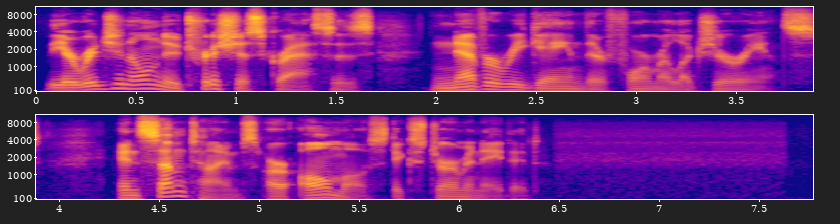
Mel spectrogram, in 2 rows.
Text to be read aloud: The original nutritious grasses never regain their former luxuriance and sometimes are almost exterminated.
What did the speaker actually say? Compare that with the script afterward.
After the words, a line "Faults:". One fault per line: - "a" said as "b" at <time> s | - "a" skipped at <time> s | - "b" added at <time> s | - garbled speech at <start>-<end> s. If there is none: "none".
The original nutritious grasses never regain their former luxuriance and sometimes are almost exterminated.
Faults:
none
